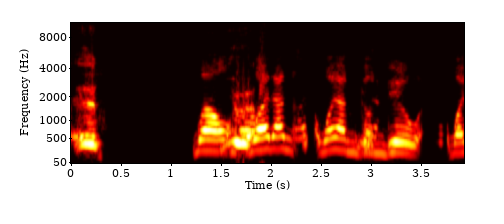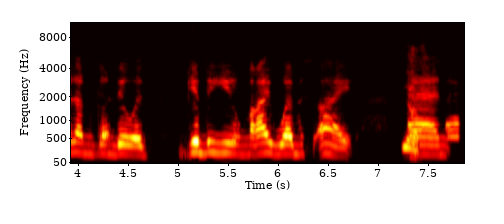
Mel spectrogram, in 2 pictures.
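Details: Mild dysarthria in a woman with cerebral palsy who uses a walker; she says her speech impediment is milder than her interviewer's.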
